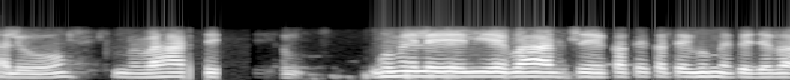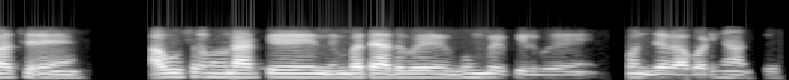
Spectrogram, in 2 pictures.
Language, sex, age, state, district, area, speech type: Maithili, female, 30-45, Bihar, Madhepura, rural, conversation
